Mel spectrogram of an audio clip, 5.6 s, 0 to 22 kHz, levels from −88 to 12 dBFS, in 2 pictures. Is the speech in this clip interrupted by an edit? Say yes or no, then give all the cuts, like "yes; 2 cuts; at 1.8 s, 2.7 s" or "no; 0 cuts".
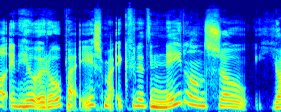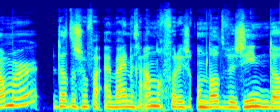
yes; 1 cut; at 1.5 s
